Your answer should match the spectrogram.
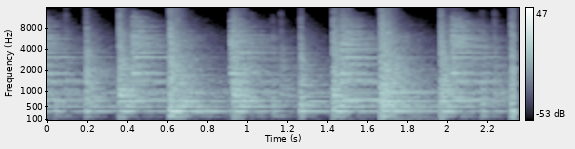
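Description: Drum strokes with a ringing, struck metal bell, beating in a quick, uneven rhythm of about five strikes a second.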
